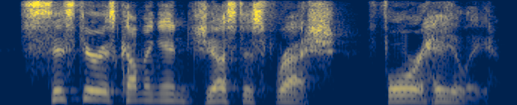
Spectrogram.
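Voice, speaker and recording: A high-pitched man with a Minnesotan accent and ordinary pitch variation, on a very clean recording with a silent background. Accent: Minnesota. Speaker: rodeo analyst. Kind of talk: sports preview commentary.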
